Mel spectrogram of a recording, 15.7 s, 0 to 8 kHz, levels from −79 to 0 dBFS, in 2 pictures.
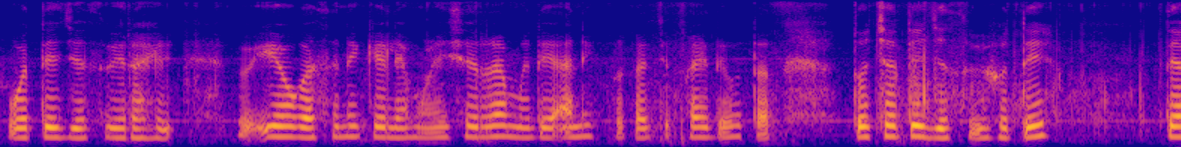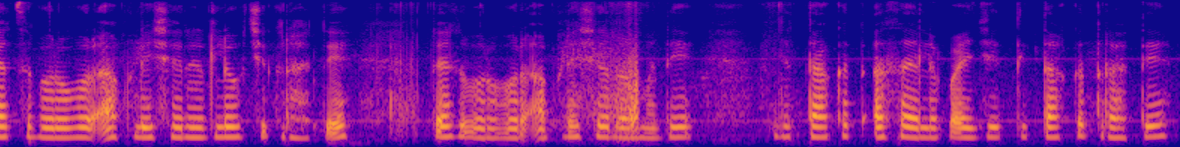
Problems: none marked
